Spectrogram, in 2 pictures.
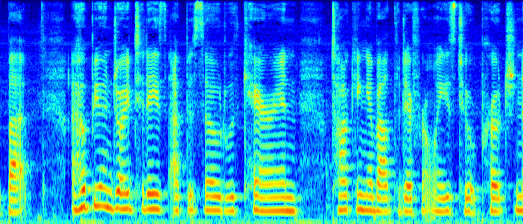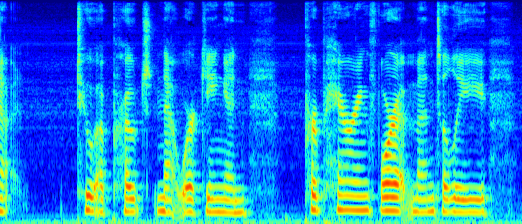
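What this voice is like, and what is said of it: Raspy, recovering voice. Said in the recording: “lost my voice ... I started getting a cough and pretty much completely lost my voice. So it is slowly coming back, and that is why I'm sounding a little bit more raspy.”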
